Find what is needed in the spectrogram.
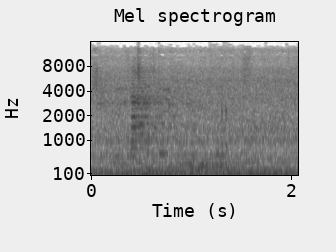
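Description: Road traffic from cars in the adjacent mall driveway, a steady low rumble, with a brief tone about half a second in and faint voices in the background.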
